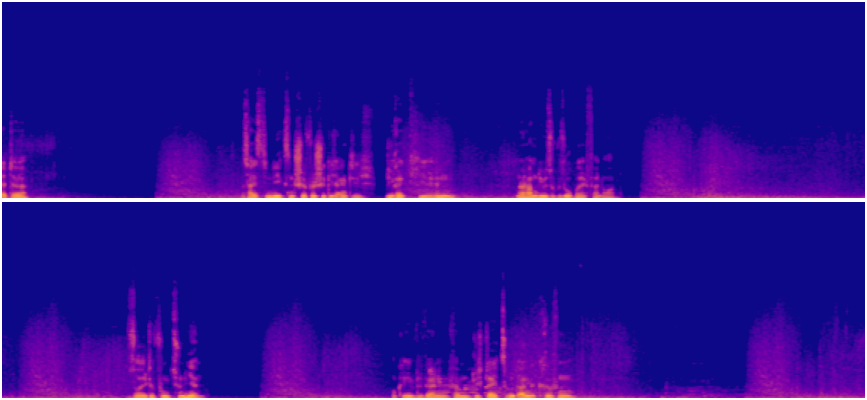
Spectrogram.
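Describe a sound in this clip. Rockets whoosh through the air and burst in explosions.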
